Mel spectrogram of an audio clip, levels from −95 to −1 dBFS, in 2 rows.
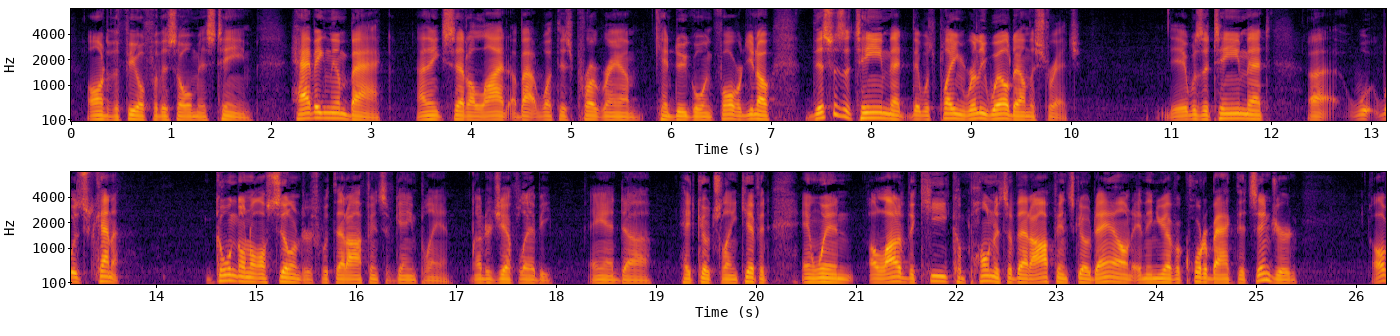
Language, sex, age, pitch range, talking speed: English, male, 40-59, 95-115 Hz, 205 wpm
